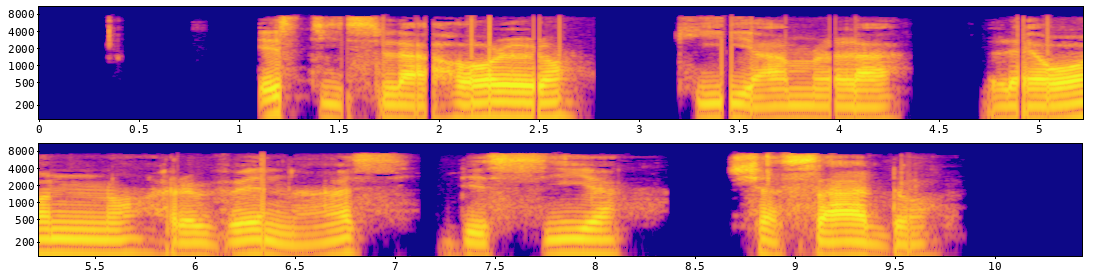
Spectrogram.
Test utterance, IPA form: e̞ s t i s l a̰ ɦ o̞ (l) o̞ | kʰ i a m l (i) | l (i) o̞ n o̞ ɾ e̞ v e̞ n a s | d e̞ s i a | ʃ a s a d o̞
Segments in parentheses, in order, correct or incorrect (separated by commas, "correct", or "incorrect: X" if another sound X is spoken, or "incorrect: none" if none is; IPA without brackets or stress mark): correct, incorrect: a, incorrect: e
